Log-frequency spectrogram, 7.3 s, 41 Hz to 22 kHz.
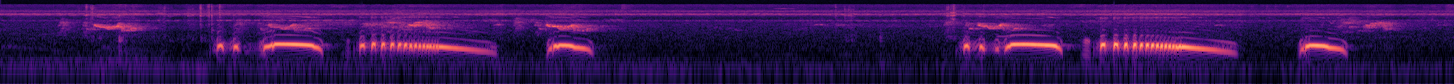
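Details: Male spotted dove, 'kuk 1' type, kept as a lure for catching birds, repeats its phrase twice: clipped notes, a quavering drawn-out descending coo, then a short end note. Soft high chirps are heard in the background.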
